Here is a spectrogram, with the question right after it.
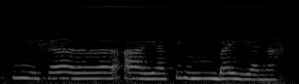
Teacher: iklab, sebab tanwin bertemu huruf ba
